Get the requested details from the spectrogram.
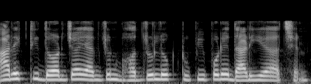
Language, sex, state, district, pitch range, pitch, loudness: Bengali, female, West Bengal, Cooch Behar, 200-230 Hz, 220 Hz, -14 LUFS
